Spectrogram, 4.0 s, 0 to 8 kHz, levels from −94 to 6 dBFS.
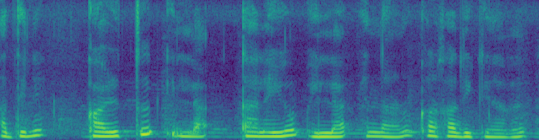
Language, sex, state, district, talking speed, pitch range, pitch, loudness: Malayalam, female, Kerala, Kollam, 105 wpm, 215-255 Hz, 235 Hz, -16 LUFS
